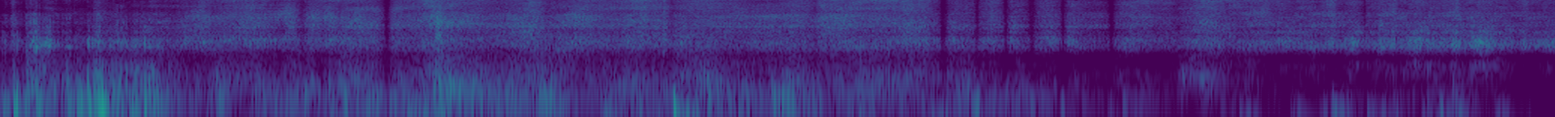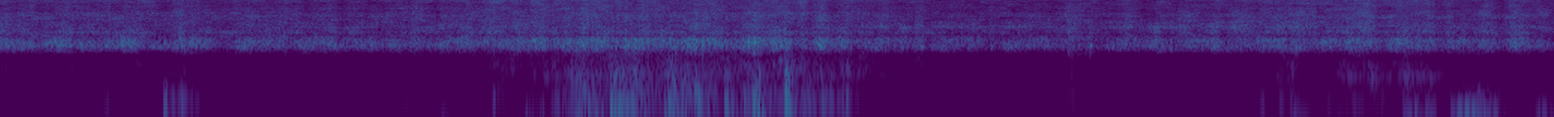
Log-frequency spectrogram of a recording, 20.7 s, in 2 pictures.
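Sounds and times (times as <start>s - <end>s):
fast scratching and tracing on cardboard and paper: 0.0s - 20.7s.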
